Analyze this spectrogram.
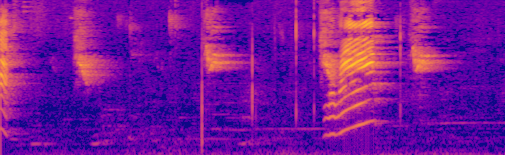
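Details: Indoor talking pet Indian ringneck parakeet: one loud rising harmonic voice-like call mid-clip, surrounded by soft breathy high hisses and a sharp click.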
